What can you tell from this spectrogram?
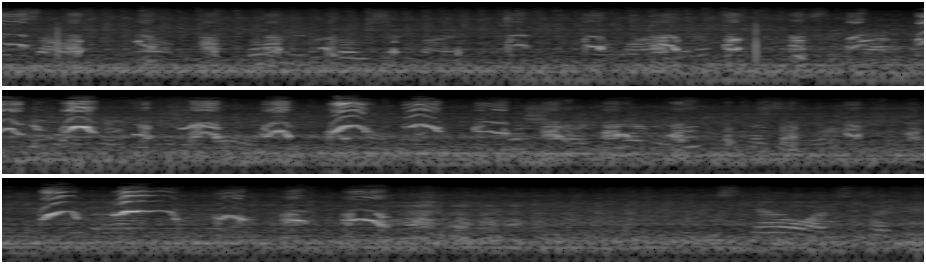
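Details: A July-born litter of Paris and Dutch's puppies, two weeks old, fills the air with overlapping high whimpers and squeals, bursts of piping cries rising and falling in busy clusters, with a low background hum throughout.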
